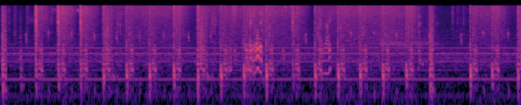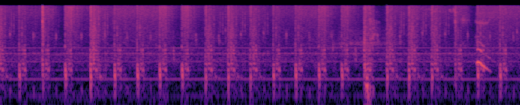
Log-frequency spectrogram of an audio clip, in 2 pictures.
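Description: A shovel digs repeatedly into dirt with dull thuds.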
